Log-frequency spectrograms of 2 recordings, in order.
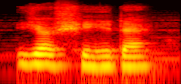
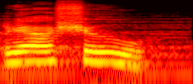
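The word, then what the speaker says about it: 良秀: 아니, 그 글자는 그렇게 읽는 게 아니라 No, that's not how you read those letters. 요시히데라고 읽는 거다. Yoshihide, that's how you say it. 료슈! Ryoshu.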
